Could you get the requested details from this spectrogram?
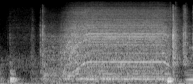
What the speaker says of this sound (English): if you just countersink the hole, that will stop you from chipping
